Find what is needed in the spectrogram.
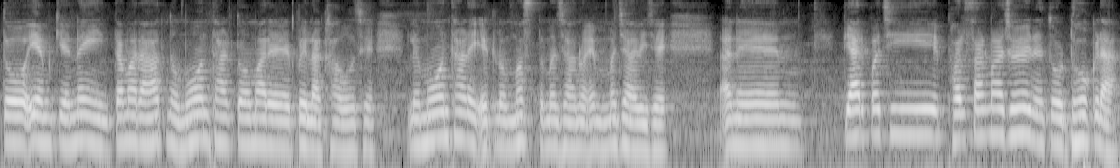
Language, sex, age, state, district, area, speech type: Gujarati, female, 45-60, Gujarat, Junagadh, urban, spontaneous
